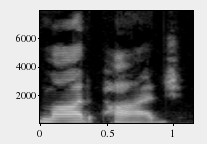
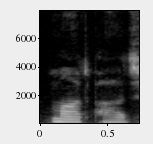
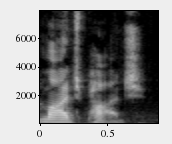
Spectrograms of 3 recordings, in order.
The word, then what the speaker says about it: Mod Podge: to say this earlier it is pronounced Mod Podge Mod Podge not modge podge but people get it straight it's Mod Podge read the jar right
